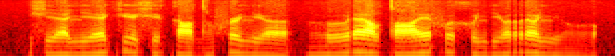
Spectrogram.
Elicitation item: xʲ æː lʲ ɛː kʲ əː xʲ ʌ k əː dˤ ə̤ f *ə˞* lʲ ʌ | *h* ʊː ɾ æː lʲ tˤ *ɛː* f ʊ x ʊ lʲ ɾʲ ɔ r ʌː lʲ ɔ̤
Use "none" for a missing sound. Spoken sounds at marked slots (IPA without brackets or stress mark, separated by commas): ə˞, ɦ, ɛː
